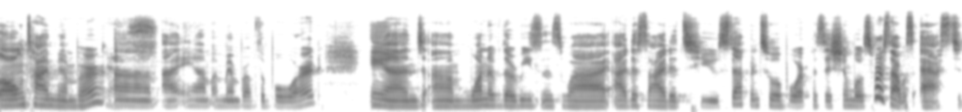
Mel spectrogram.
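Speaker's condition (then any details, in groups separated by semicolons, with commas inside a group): No condition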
